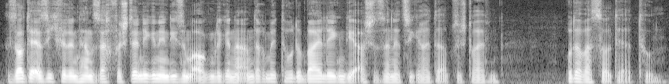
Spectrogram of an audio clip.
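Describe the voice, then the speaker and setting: An actor in a 1960s German radio play as an eloquent, argumentative defence advocate, speaking with precise, emphatic, scornful rhetoric. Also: male voice, deep voice, fairly even intonation, fast, no room sound. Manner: rhetorical, emphatic, pointed questions, precise diction.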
